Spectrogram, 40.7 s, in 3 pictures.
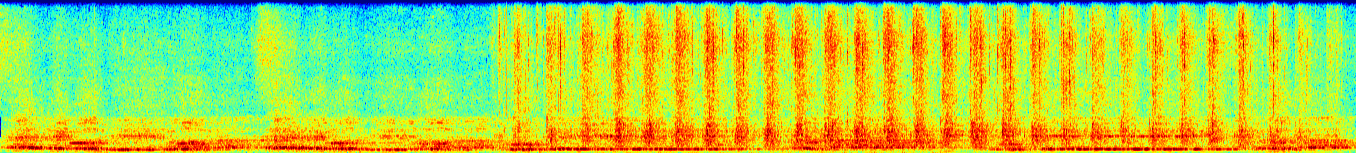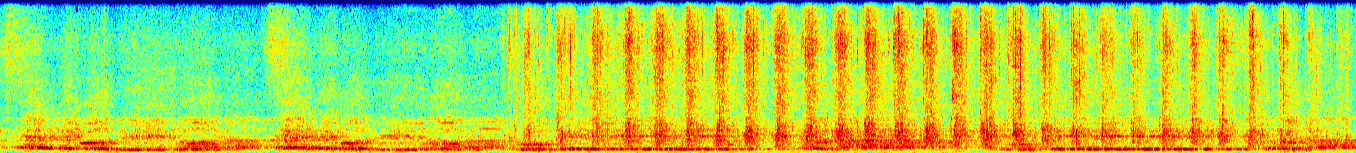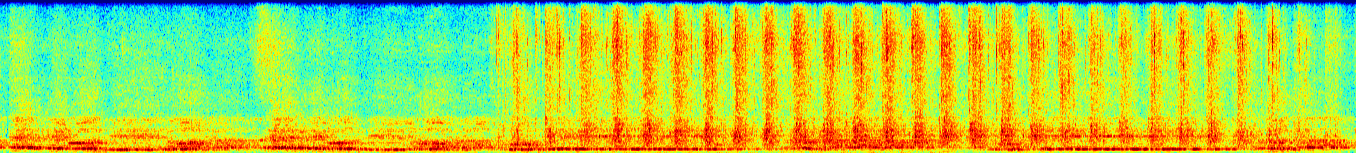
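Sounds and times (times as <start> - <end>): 
fans chanting: 0.0 - 40.6.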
